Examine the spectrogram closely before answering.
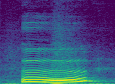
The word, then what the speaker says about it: ı: I and I, I'm smiling, and when I say ı, it's down. I. As in open or cousin, but we don't have an exact pronunciation in English.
